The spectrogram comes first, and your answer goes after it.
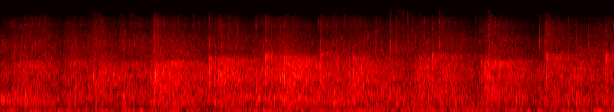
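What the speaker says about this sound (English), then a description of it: "Can we just one more round of applause for all of our faculty and student presenters?" An audience gives a round of applause for faculty and student presenters at a college teaching showcase, with light, sustained clapping that swells and fades without talk.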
